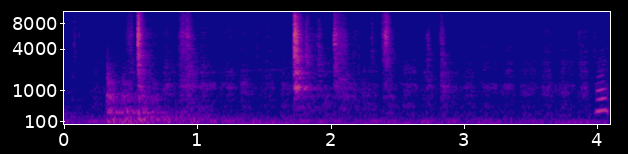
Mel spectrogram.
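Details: Female Labrador Retriever on the back of a pickup truck, excited and wanting off but too scared to jump: a few breathy, hissing pant bursts under a man's coaxing voice, with a steady low hum throughout.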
